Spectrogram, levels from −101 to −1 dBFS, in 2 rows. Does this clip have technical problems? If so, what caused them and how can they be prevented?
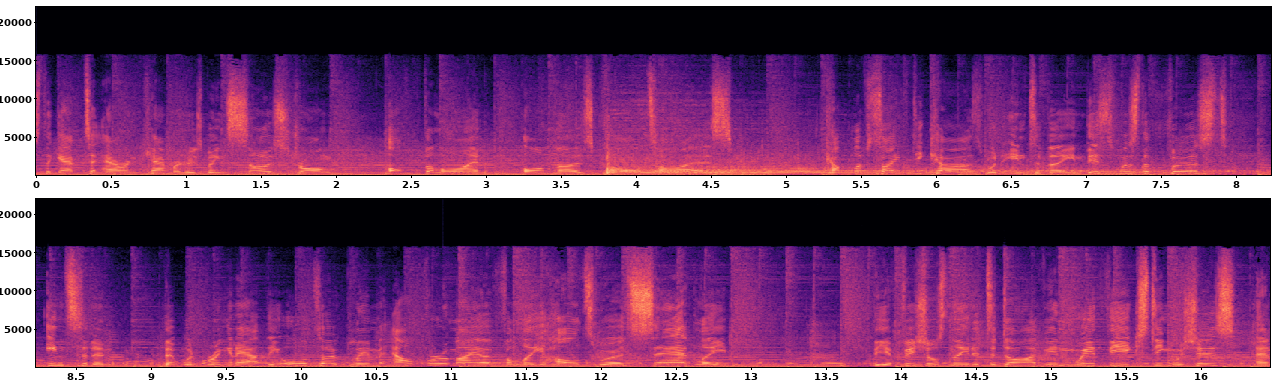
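Yes. From 10.95 s to the end, pre-emphasis is left on: the CD-style 50/15 µs treble boost was never undone, so highs sit about 8 dB hot at 10 kHz, making it thin and bright. To prevent it, make sure de-emphasis is applied on playback or conversion whenever the source is flagged as emphasised.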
